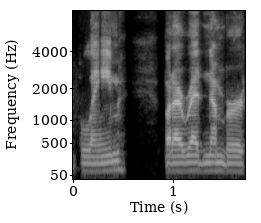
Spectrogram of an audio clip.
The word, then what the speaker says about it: Blame: I read the next volume of Blam, apparently is how you pronounce it, but I'm going to say Blame.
